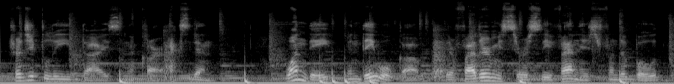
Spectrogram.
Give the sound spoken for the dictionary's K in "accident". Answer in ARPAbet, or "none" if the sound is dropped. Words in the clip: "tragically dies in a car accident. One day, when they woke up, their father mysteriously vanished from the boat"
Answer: K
